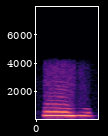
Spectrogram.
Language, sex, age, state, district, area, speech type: Bengali, female, 30-45, West Bengal, Purulia, urban, conversation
